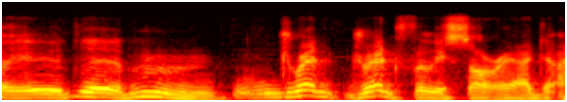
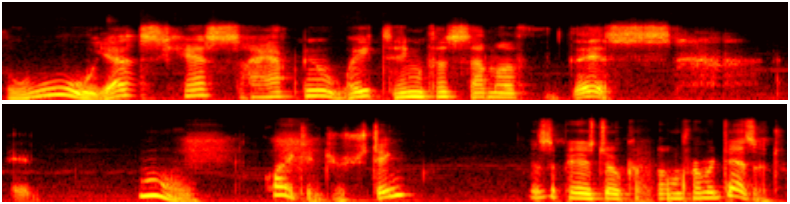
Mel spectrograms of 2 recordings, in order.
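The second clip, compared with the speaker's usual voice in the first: high, eager and fascinated; delighted alchemist; 7 semitones higher than usual. Acted. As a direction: gush over a rare find. Alchemist examining the scales.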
